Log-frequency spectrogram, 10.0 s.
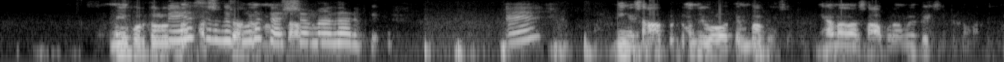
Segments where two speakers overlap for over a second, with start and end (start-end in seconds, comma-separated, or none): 1.7-3.3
